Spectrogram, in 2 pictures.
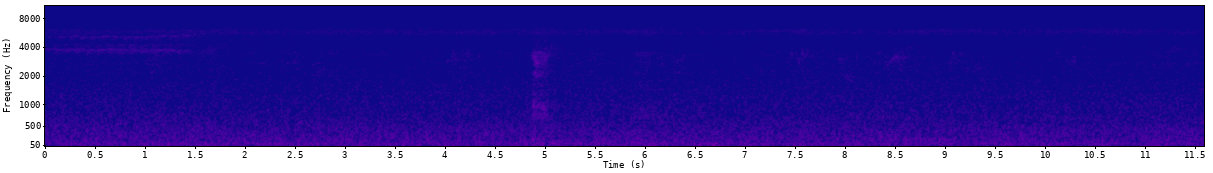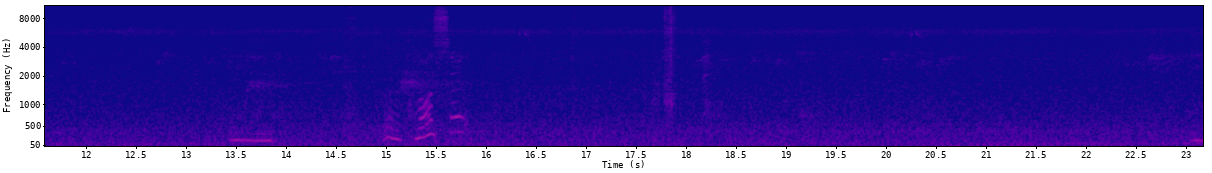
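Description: Near silence: quiet woodland background with a faint steady high insect-like hum and a few faint clicks and rustles from hands working a snare at a tree's base.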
